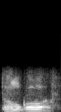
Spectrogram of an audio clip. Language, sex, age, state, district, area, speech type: Urdu, male, 18-30, Uttar Pradesh, Saharanpur, urban, conversation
